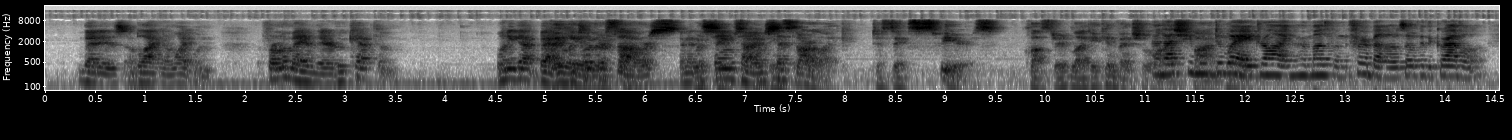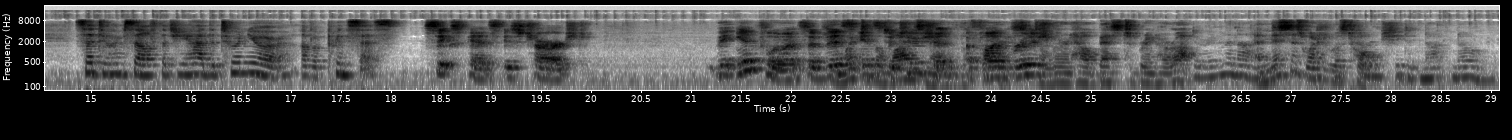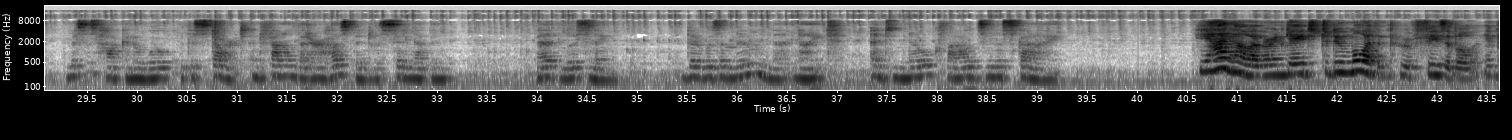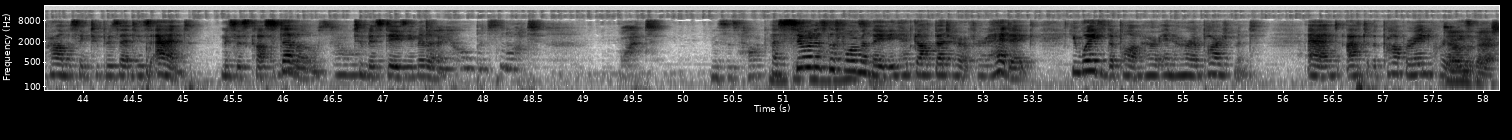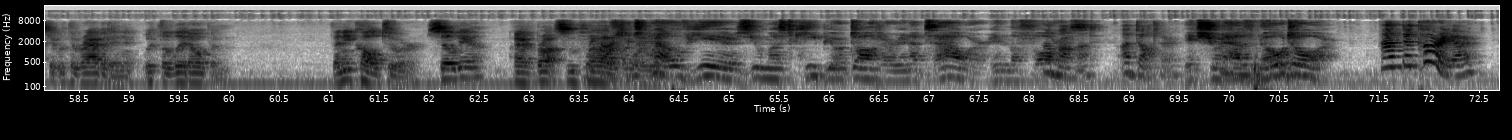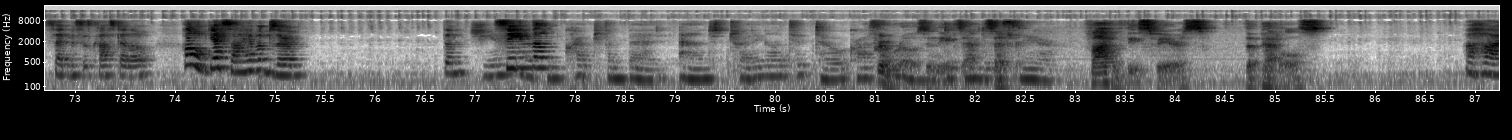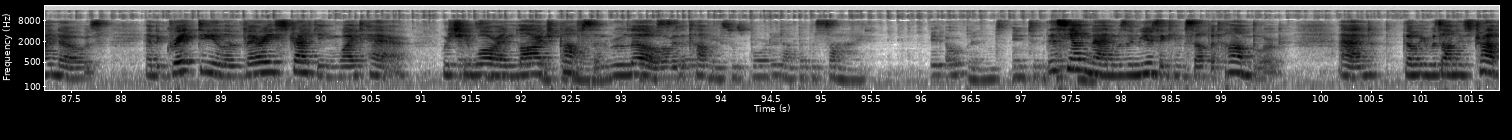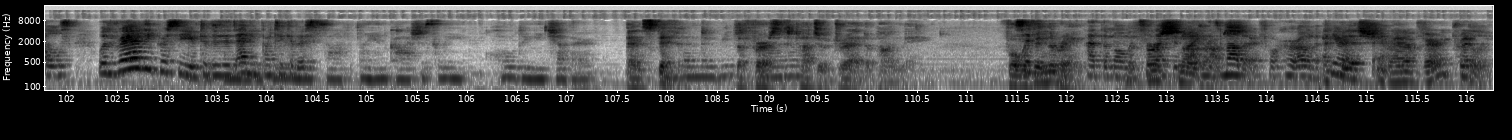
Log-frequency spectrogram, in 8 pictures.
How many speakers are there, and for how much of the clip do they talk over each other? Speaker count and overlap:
6, about 25%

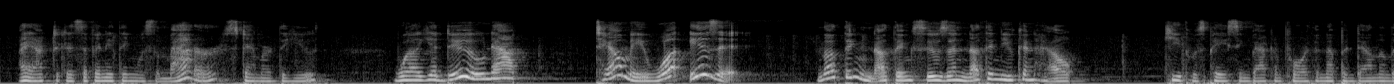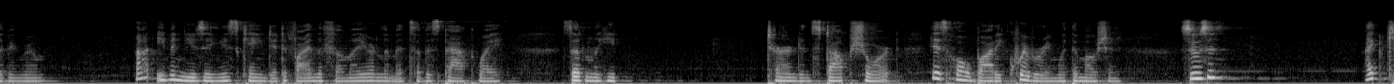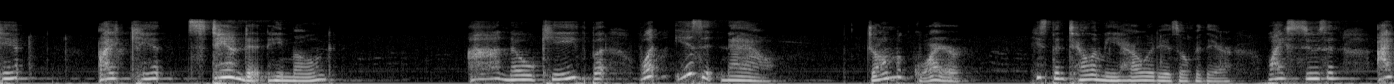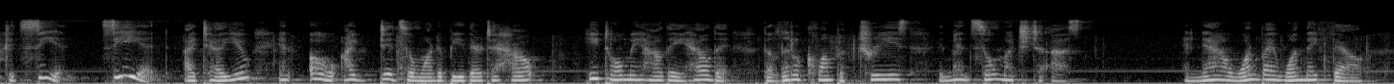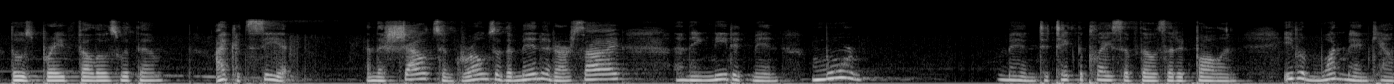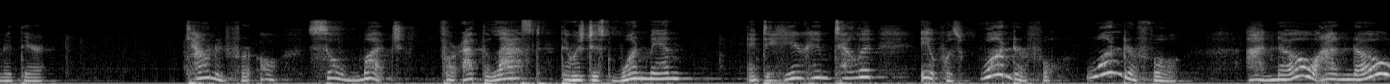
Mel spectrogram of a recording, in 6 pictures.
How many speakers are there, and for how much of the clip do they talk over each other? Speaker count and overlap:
1, no overlap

